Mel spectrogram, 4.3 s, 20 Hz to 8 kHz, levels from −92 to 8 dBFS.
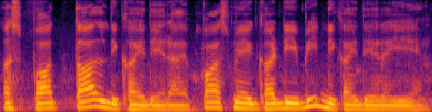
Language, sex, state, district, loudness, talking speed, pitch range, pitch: Hindi, male, Rajasthan, Bikaner, -13 LUFS, 195 wpm, 110-140 Hz, 130 Hz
